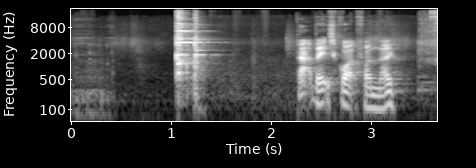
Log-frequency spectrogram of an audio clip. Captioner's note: metal clanging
